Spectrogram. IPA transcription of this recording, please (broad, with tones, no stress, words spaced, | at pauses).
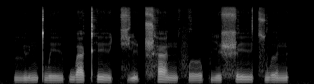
ly˨˦nt̪we˨˦ɪ̯pwä˦kʰe˥˨ɪ̯ t͡ɕḭ˨˩ʈ͡ʂʰa˥˨n fɤ˨˦pi˨˦ ʂe˦ɪ̯ t͡swə˦n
